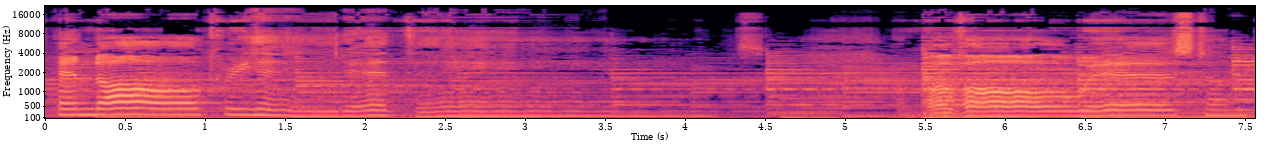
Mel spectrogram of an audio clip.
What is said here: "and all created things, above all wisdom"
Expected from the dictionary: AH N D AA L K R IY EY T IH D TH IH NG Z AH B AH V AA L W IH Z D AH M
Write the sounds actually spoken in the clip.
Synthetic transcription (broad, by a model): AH N AA L K R IY EY T IH D TH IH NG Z AH B AH V AA L W IH Z D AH M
